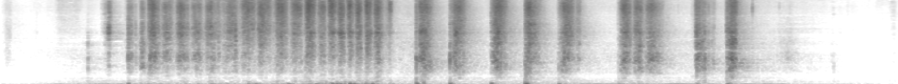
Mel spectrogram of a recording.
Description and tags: brushing boots
house, cleaning, housework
